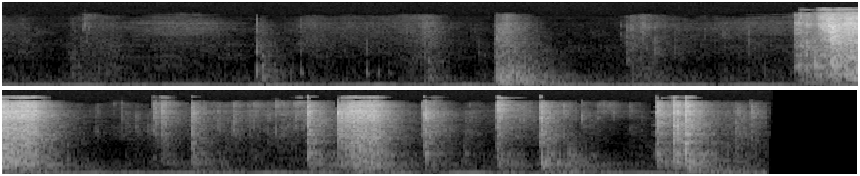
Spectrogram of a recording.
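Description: Flower stems and foliage rustling in several short bursts as stems are worked into a large hand-tied bouquet of irises and alstroemeria, the loudest burst about three seconds in, over a steady low hum. The sound cuts off suddenly near the end.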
